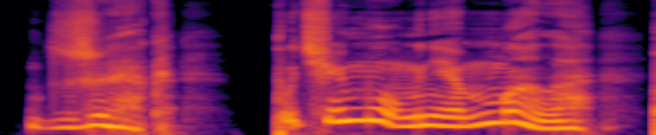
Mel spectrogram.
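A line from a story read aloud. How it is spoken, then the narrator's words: Moaning. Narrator (Russian): Простонал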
